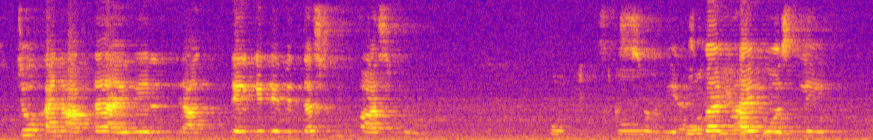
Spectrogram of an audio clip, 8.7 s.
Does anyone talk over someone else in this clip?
Yes, from 6.2 s

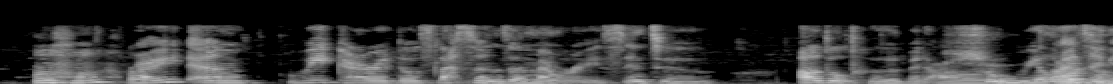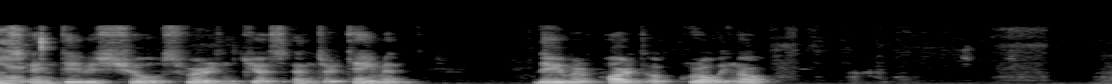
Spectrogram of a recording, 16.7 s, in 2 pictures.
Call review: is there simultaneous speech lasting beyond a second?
Yes, from 7.2 s

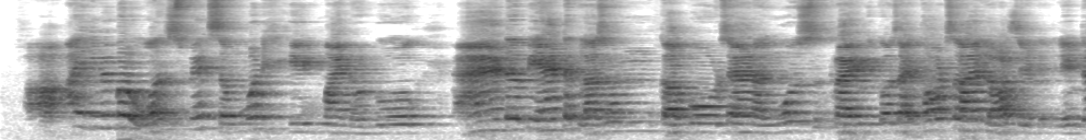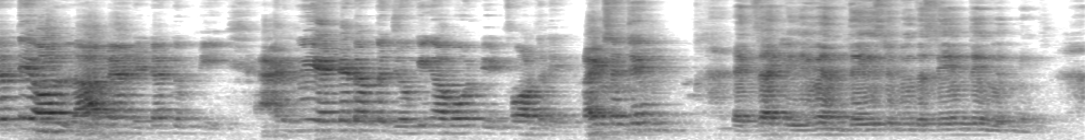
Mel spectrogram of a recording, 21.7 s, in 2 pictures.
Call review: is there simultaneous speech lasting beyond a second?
No

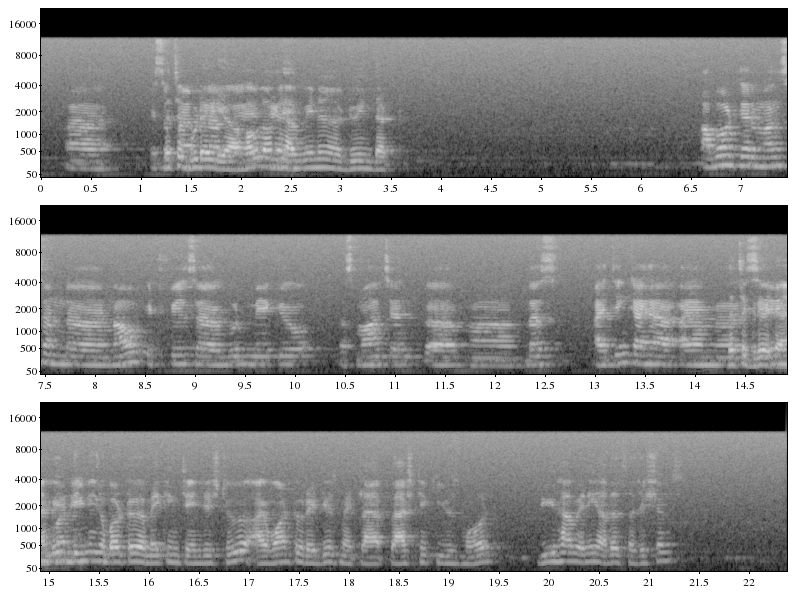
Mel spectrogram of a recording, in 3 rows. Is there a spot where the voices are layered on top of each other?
Yes, from 1.2 s

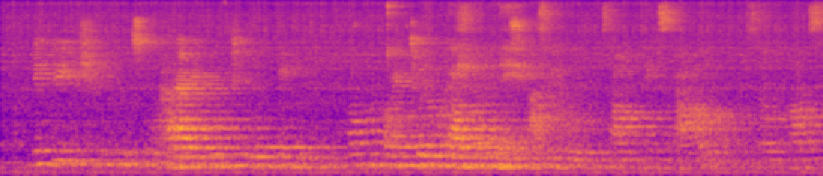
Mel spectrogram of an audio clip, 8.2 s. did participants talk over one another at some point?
Yes, from 4.1 s

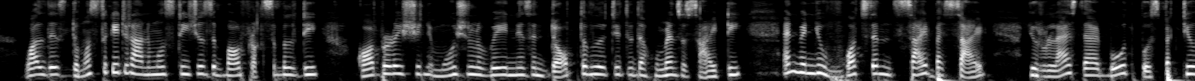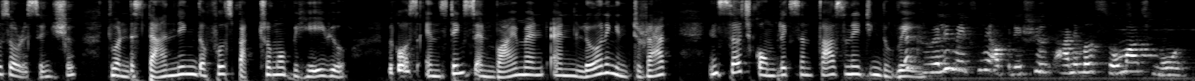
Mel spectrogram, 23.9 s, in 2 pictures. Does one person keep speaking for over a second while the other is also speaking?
No

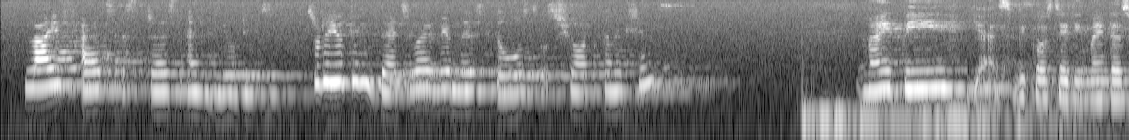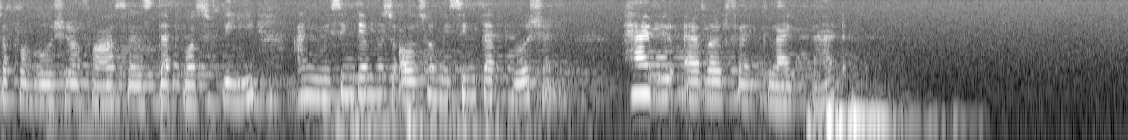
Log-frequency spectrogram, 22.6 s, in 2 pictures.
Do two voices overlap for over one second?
No

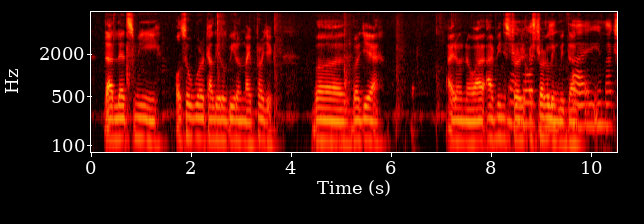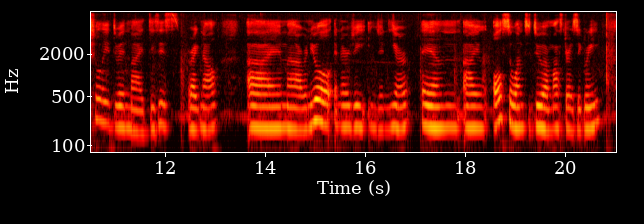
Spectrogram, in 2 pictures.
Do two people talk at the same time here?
Yes, from 8.3 s

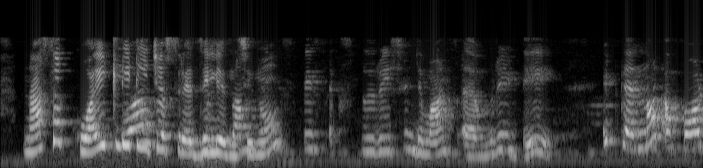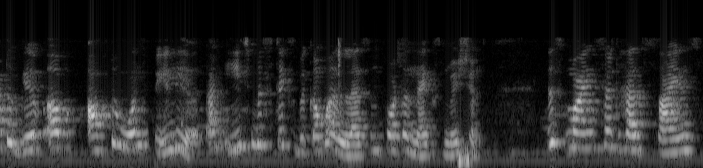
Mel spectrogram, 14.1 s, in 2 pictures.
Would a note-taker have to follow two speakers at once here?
Yes, from 1.2 s

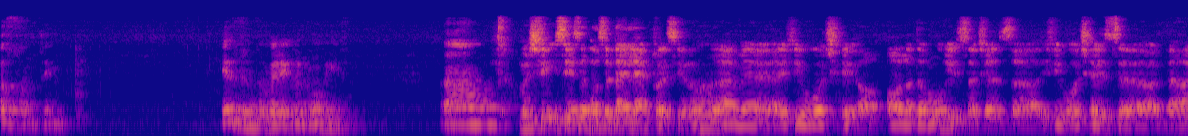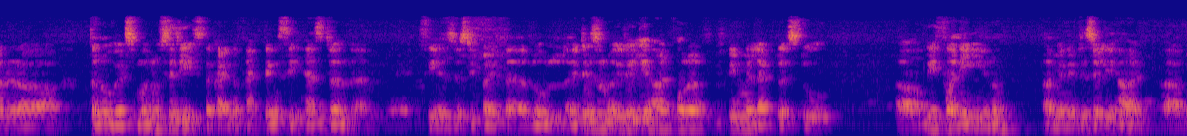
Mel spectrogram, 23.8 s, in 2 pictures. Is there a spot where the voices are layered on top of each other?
No

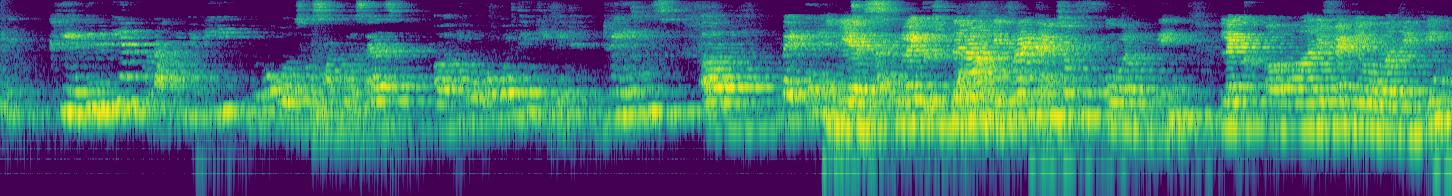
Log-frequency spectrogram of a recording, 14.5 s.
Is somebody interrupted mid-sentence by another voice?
Yes, from 8.2 s

